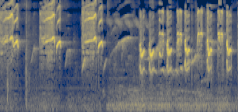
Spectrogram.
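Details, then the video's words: Fighter-style song of a white-rumped shama, meant to provoke other shamas into singing: three bright whistled phrases, then rapid repeated sharp chips, roughly seventy a minute, over a faint low hum. "MURAI BATU PASTOL FIGHTER PEMANCING EMOSI MURAI BIAR NGEPLONG"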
